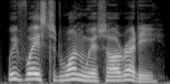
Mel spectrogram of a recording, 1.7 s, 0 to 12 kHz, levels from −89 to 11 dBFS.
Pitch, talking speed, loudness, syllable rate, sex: 170 Hz, 175 wpm, -16 LUFS, 6.5 syllables/s, male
